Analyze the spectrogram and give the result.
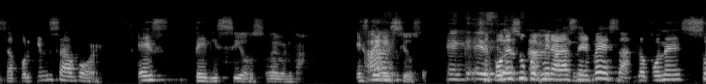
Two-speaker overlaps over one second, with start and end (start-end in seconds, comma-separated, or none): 4.7-6.0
